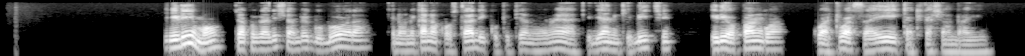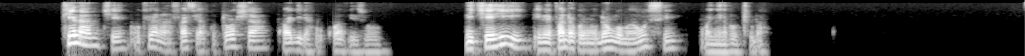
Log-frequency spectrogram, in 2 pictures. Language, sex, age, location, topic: Swahili, male, 25-35, Dar es Salaam, agriculture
